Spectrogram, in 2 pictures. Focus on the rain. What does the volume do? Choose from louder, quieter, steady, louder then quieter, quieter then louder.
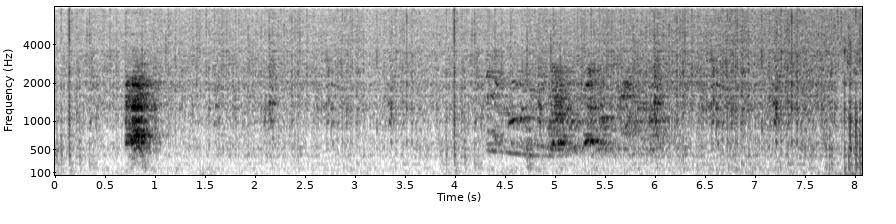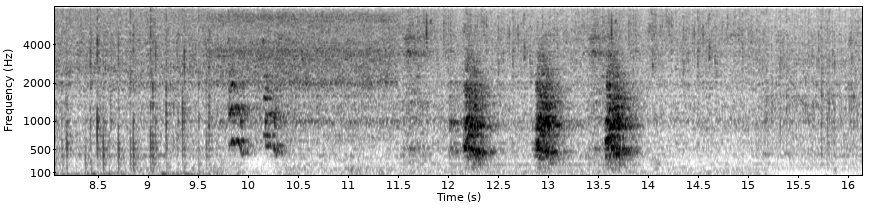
louder then quieter.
